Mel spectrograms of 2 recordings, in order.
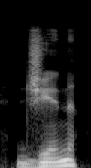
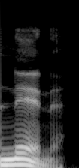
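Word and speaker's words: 人: That in sound reliably, dependably transforms into jin or nin.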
